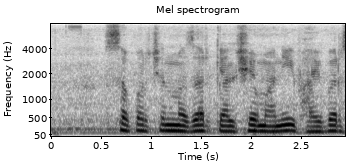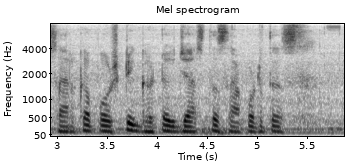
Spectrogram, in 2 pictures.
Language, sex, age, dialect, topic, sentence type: Marathi, male, 25-30, Northern Konkan, agriculture, statement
